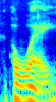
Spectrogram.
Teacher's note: So away two syllables we stress the second one it's amamic. We don't stress the first syllable. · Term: iambic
